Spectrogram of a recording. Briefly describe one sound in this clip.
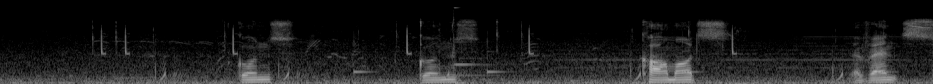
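A phone menu clicks and beeps softly.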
